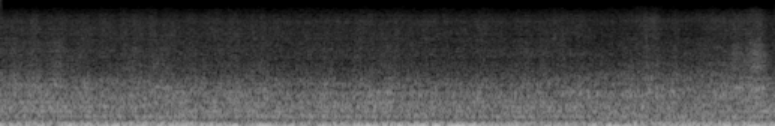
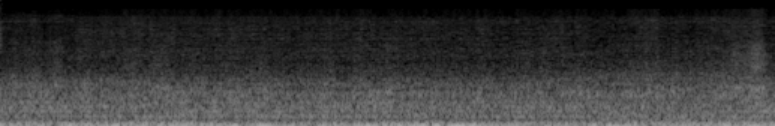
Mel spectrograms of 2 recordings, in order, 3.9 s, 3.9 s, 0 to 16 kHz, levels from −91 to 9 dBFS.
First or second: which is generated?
first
